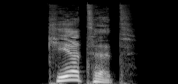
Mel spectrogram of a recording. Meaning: inflection of kehren: 1. second-person plural preterite 2. second-person plural subjunctive II
- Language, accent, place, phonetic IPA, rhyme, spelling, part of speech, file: German, Germany, Berlin, [ˈkeːɐ̯tət], -eːɐ̯tət, kehrtet, verb, De-kehrtet.ogg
